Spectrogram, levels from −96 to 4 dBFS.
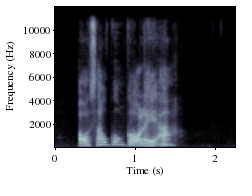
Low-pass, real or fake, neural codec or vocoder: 10.8 kHz; fake; codec, 24 kHz, 3 kbps, HILCodec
